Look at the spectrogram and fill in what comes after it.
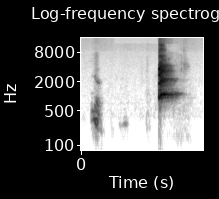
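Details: Blenheim Cavalier King Charles Spaniel puppy, one of six-week-old littermates Roman and Blue born November 14, 2022: a soft low grumble, a brief pause, then a single loud, bright bark that trails off.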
